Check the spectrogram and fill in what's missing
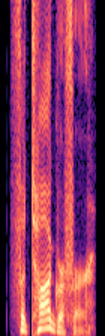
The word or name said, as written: photographer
